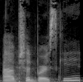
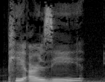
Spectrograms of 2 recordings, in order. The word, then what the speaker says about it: Przedborski: Przedborski. – I feel like half of those letters were silent, so. – Yeah, the PRZ together does like a PSH sound.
